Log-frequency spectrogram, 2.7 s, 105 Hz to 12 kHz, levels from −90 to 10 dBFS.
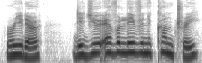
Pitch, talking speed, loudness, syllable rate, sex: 210 Hz, 180 wpm, -15 LUFS, 5.2 syllables/s, female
